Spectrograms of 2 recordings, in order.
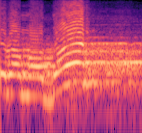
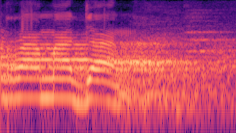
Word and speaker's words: Ramadan: Maka biasanya kalau bulan suci Ramadan itu cuacanya terik atau panas. Jadi salah kalau orang mengucapkan Ramadan. Yang betul Ramadan. Coba bilang. Yang kuat Ramadan.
